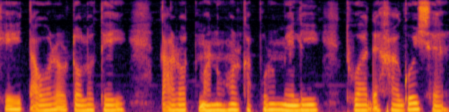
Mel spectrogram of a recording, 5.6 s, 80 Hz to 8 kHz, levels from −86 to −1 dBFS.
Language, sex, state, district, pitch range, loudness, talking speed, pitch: Assamese, male, Assam, Kamrup Metropolitan, 130-145 Hz, -16 LUFS, 105 wpm, 140 Hz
